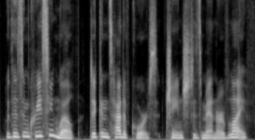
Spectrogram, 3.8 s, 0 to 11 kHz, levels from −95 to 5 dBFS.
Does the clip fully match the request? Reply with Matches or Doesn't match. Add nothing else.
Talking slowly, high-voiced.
Doesn't match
